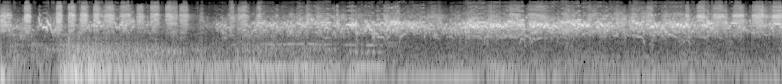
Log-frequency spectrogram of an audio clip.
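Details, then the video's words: Chirping budgies from an aviary colony: opens with a burst of rapid clicking pulses, then settles into steady overlapping high warbles and chirrups from many birds, growing fuller toward the end. "Beautiful Budgies Chirping Sound | Happy Budgies Natural Sounds"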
